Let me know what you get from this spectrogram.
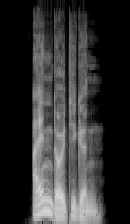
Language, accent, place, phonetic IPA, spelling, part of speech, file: German, Germany, Berlin, [ˈaɪ̯nˌdɔɪ̯tɪɡn̩], eindeutigen, adjective, De-eindeutigen.ogg
- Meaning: inflection of eindeutig: 1. strong genitive masculine/neuter singular 2. weak/mixed genitive/dative all-gender singular 3. strong/weak/mixed accusative masculine singular 4. strong dative plural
